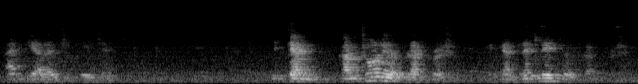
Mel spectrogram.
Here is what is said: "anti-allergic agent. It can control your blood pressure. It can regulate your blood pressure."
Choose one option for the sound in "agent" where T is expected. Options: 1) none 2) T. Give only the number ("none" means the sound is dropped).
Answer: 1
